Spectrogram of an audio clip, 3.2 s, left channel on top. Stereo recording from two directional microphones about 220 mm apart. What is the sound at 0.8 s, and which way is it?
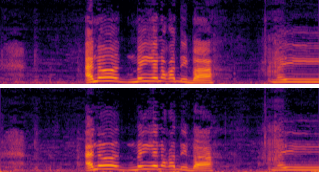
Speech, 20° left (ahead or behind).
